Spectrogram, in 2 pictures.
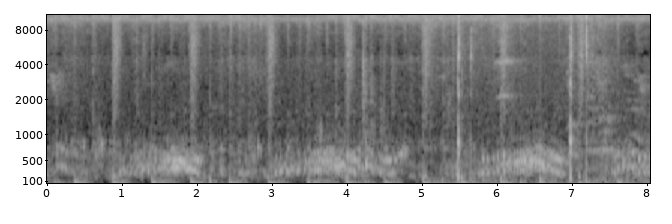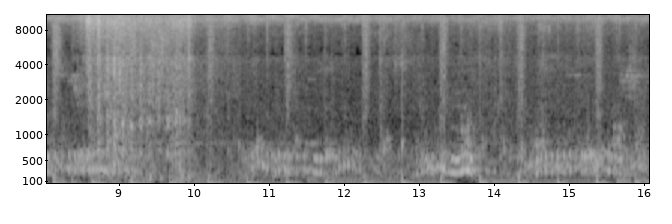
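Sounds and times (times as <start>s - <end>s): pigeon cooing: 0.0s - 10.0s
sharp clicks: 5.1s - 8.6s.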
